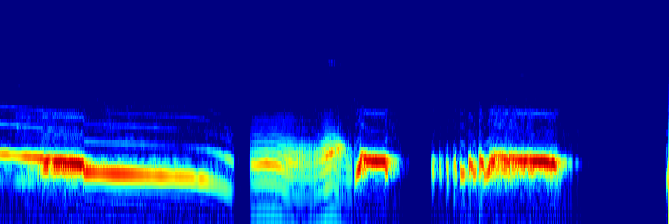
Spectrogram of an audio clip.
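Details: Puter pelung dove lure recording for training: a long, smooth, sliding coo that slowly falls, then a wavering warbled coo and a rolling purr-like phrase, separated by brief silences.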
